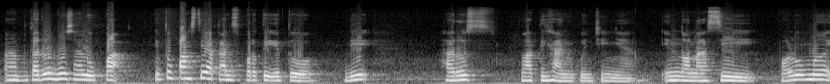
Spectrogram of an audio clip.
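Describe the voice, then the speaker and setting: A woman's voice: on the low side, a little mellow, slight background noise. A woman giving a casual webinar talk on presentation skills, chatty and full of fillers, often acting out little examples. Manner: chatty, uses many fillers and acts out examples.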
